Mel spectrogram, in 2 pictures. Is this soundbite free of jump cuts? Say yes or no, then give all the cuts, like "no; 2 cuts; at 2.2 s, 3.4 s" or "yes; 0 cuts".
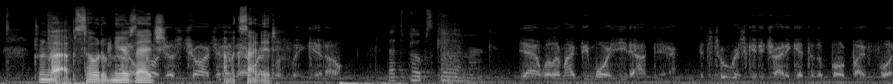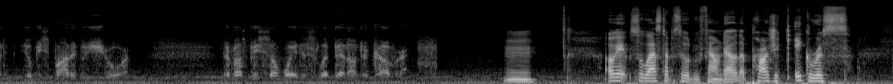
no; 1 cut; at 1.7 s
